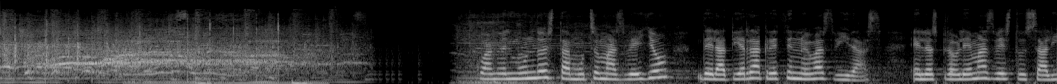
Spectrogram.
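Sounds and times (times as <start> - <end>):
audience clapping: 0.0 - 3.8
speech: 4.8 - 10.5.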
